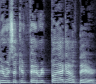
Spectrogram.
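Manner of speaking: high-pitched, mocking impression voice. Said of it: "do Justin voice".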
